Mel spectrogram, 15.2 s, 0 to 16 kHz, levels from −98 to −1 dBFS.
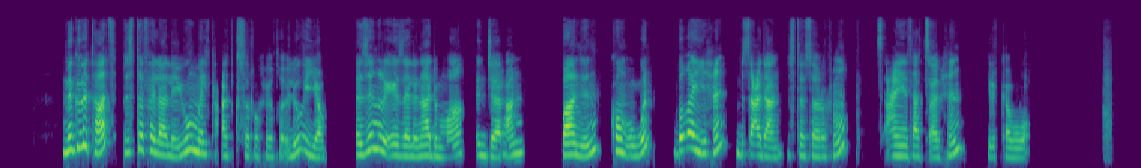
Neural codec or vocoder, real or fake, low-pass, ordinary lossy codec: none; real; 10.8 kHz; AAC, 96 kbps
